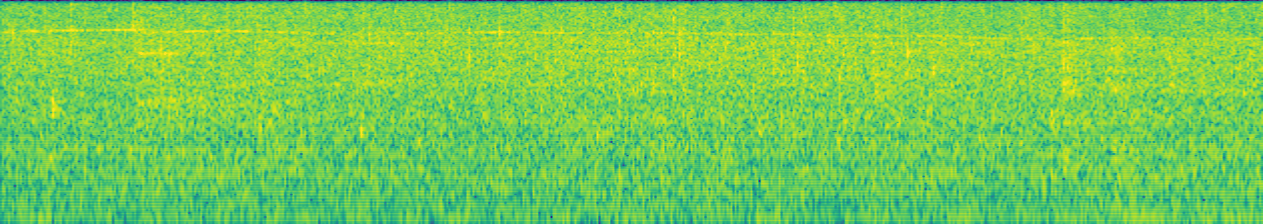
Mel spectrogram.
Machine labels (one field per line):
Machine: pump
